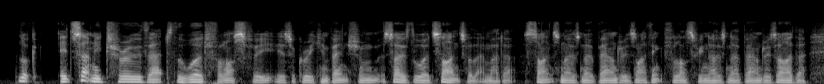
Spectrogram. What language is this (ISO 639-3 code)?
eng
